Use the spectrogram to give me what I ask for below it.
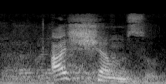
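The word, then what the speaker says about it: الشمس: की प्रोनंसिएशन क्या होगी अमस लाम मैंने प्रोनाउंस नहीं किया और आपको हमारी आसानी के लिए यहां शीन पर शद लिखी हुई नजर आती है जिका मतलब मतलब ये होता है कि आपने इस अलिफ की जबर को डायरेक्ट शीन के साथ मिलाकर पढ़ना है इसमें लाम प्रोनाउंस नहीं होना कौन से अल्फाज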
